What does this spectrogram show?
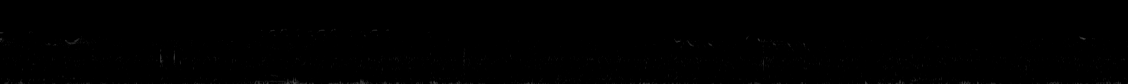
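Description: Near silence: faint outdoor ambience with a steady hiss and a few faint, high bird chirps, including a quick run of them about three seconds in.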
